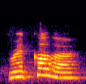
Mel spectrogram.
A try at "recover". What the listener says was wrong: Right.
